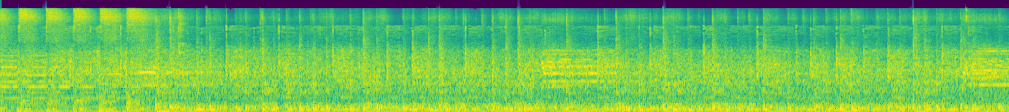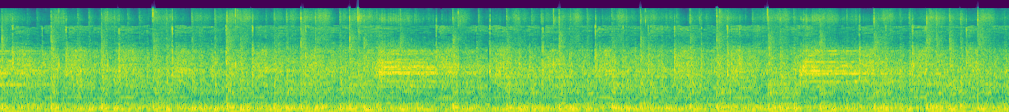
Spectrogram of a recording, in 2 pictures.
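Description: An acoustic drum kit played with sticks, drums and cymbals going without a break, along with a rock recording that has guitar in it.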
